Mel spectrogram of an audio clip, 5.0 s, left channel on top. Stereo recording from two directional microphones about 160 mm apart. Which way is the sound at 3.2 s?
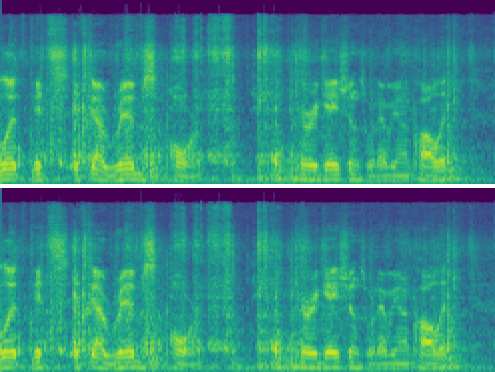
35° left (ahead or behind).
